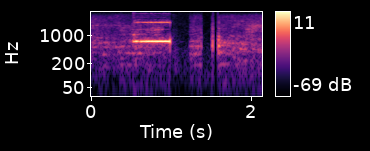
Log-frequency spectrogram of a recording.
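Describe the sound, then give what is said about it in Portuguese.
A single steady mid-pitched voicemail beep lasting about half a second, loud over a faint hiss of phone-line noise, then a brief silence broken by a couple of soft clicks. “Sua proposta será tarifada após o sinal.”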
